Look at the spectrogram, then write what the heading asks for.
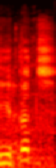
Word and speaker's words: Dypet: Coming to your current album, Dypet, is it pronounced correct? Dypet, yes. Dypet, yes, perfect. I think it's a Norwegian word for abyss.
